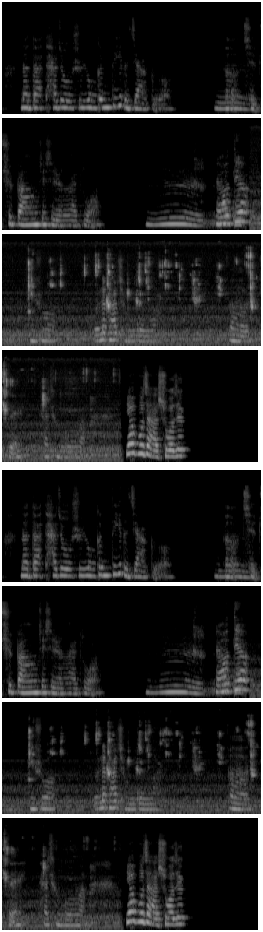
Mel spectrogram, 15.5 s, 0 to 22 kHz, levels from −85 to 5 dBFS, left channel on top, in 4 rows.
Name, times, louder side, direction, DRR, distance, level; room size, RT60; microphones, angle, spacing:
voice 1, 0.0-2.6 3.3-5.4 7.1-7.7 8.2-8.6 11.2-13.3, equal, 70° right, 1.0 m, -44 dB
voice 2, 3.2-3.8 6.0-7.5 9.2-10.2 13.0-13.1 13.5-14.4, left 1 dB, 5° left, 0.9 m, -40 dB
sound 1, 7.6-13.4, left 7 dB, 75° left, 0.9 m, -43 dB
3.0 x 2.6 x 2.3 m
head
